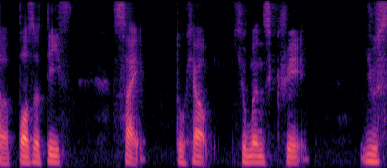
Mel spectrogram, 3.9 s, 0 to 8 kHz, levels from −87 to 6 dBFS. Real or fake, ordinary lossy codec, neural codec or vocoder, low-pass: real; none; none; none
